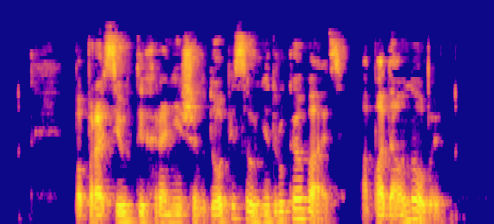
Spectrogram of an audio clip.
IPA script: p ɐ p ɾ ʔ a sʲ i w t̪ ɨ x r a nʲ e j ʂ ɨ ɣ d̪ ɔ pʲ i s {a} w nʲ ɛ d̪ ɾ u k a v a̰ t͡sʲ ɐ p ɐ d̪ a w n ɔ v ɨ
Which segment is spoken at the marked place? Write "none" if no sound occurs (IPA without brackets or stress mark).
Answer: ɐ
